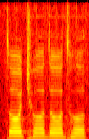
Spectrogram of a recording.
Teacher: जिभेच्या पाते कठोर तालूला लागून ज्या वर्णाचे उच्चार होतात त्याला तालव्य वर्ण असे म्हणतात म्हणजे आपल जिभेचा शेंडा इथे लागतो आणि उच्चार होतो त्याला तालव्य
